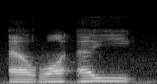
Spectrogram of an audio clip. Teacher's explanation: So to recite this correctly, make sure the hamza is light, the ra is heavy, and the second hamza is light.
